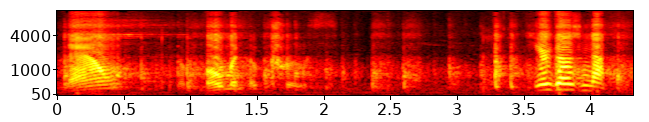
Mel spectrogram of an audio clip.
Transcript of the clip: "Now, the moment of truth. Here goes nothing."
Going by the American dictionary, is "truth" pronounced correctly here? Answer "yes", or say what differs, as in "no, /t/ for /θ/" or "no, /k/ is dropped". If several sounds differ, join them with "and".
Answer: yes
